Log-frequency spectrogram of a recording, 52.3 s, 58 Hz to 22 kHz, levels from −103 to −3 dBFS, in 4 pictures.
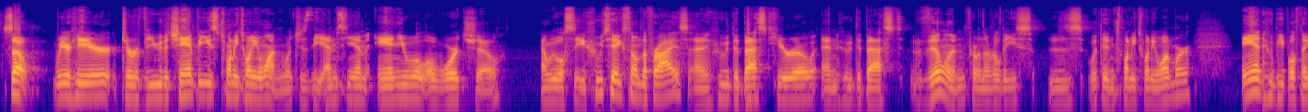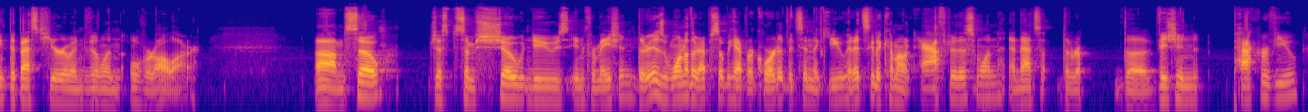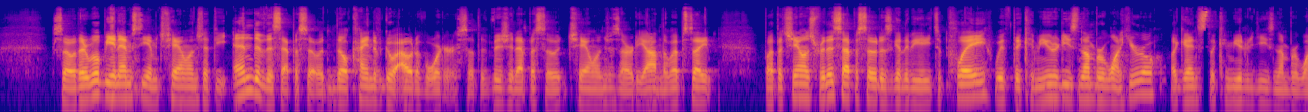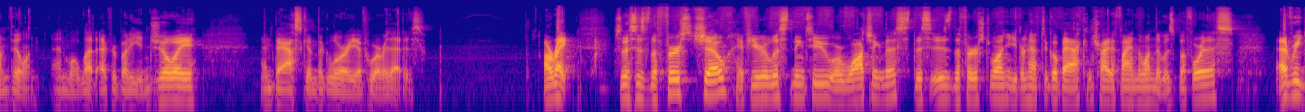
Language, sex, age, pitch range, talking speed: English, male, 30-49, 110-130 Hz, 220 wpm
